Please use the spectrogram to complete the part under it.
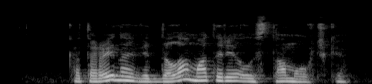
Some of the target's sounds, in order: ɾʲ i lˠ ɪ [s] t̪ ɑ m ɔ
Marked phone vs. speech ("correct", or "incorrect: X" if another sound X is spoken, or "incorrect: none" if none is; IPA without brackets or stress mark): correct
